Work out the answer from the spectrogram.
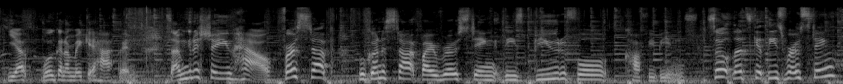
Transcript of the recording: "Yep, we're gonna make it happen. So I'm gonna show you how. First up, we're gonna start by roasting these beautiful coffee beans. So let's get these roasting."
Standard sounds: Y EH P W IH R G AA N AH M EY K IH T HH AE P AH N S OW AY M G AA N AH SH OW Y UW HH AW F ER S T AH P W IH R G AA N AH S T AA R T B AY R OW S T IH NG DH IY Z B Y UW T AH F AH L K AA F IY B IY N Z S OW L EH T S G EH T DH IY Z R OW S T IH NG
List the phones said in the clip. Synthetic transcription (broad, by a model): Y EH P W IH R G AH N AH M EY K IH T HH AE P AH N S OW AY M G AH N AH SH OW Y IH HH AW F ER S T AH P W IH R G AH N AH S T AA R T B AY R OW S T IH NG DH IY Z B Y UW T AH F L K AA F IY B IY N Z S OW L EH T S G EH T DH IY Z R OW S T IH NG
